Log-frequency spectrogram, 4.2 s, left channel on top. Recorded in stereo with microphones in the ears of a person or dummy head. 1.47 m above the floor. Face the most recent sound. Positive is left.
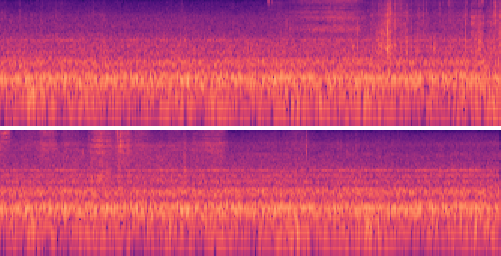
turn(degrees=-60)  # may be behind; listen again after turning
